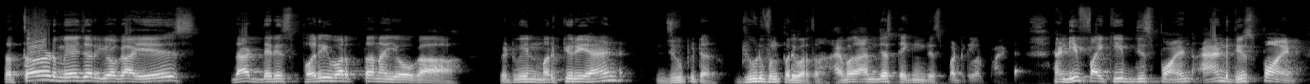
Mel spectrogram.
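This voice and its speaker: A man's voice: medium pitch, animated, normal speed. A man with an Indian English accent, a native Kannada speaker, teaching an online astrology class in an explanatory, emphatic way and repeating key phrases. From southern India.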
